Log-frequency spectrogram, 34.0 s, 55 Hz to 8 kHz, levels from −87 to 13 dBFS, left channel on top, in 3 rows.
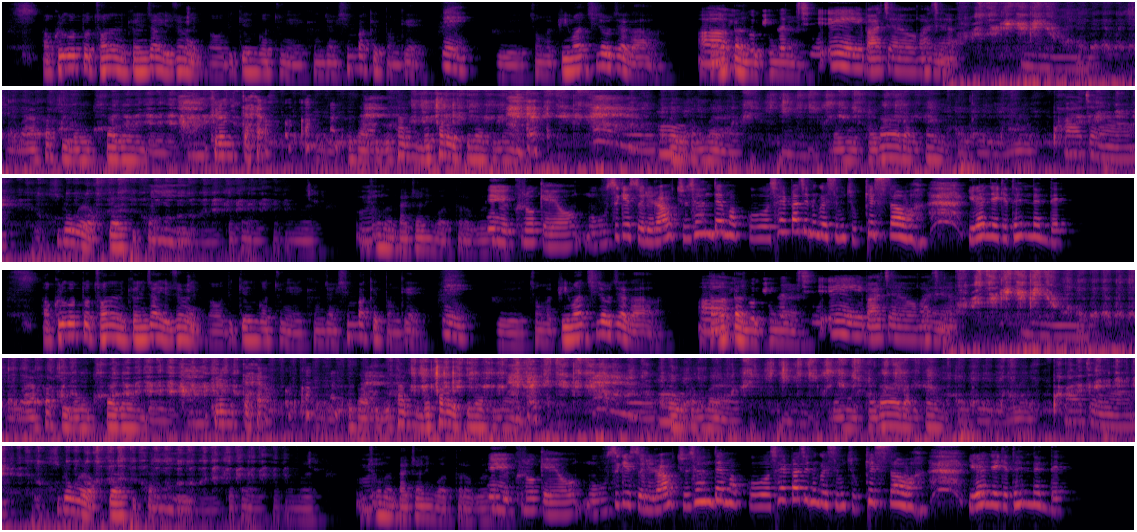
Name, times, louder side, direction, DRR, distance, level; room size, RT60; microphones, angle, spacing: voice 1, 0.0-4.5 5.0-6.6 7.1-8.0 9.2-10.0 10.7-11.0 11.4-13.1 14.5-16.5 17.6-18.8 19.2-19.3 19.6-21.7 22.0-22.1 23.0-25.8 26.2-27.6, right 1 dB, 20° right, 3 dB, 0.8 m, -43 dB
voice 2, 7.0-7.4 7.9-9.6 10.2-10.9 11.2-11.4 13.0-15.3 16.4-16.8 17.2-18.2 19.1-19.5 21.3-21.6 21.9-22.7 24.1-24.6 25.7-25.8 26.2-26.6 27.5-33.2, left 2 dB, 45° left, 6 dB, 1.3 m, -40 dB
Domestic sounds home sounds, 9.4-25.5, right 6 dB, 35° right, 1.1 m, -40 dB
8.3 x 4.3 x 3.9 m, 0.32 s
head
